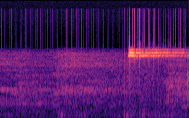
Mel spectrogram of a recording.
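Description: Referee's whistle blown about a second and a half in: a sudden, piercing high blast that stops play on the basketball court.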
